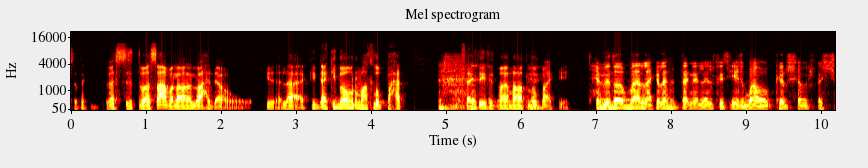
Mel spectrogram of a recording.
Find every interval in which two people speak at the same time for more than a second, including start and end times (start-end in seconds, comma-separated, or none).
none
